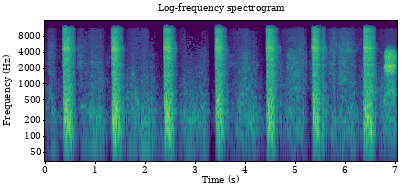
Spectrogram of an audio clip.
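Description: Seven sharp, forceful exhalations through the nose during a breathing exercise, evenly spaced about one per second, with the sound made at the tip of the nose. Each is a loud, breathy puff with softer breathing sounds between them. No talking.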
